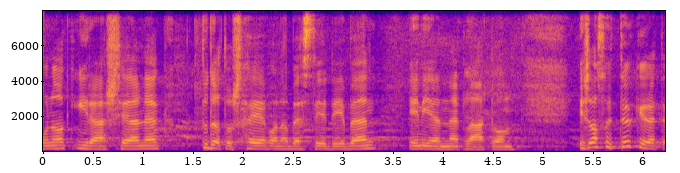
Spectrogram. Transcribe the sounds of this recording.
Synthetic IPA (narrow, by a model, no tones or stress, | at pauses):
nɒkiːɾaːʃjɛlnɛk | t̪ud̪ɒt̪o̞ʃhɛjɛvɒnɒbɛseːd̪eːbɛn | eːnijɛnːɛklaːt̪o̞m | eːʃɒsho̞c̚t̪ø̞keːlɛt̪ɛ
